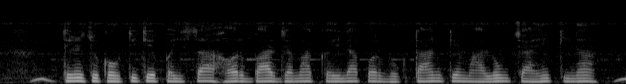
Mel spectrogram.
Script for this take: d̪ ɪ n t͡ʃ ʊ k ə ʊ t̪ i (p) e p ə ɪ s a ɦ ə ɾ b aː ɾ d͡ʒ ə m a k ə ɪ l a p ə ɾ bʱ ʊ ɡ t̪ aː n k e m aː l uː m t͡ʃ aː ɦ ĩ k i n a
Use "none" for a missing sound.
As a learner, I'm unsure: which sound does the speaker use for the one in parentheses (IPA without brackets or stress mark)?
k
